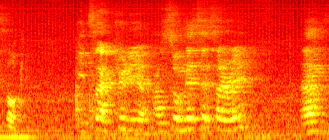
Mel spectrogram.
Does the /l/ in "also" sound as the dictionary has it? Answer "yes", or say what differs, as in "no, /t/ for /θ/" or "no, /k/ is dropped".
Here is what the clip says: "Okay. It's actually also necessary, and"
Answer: no, /l/ is dropped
